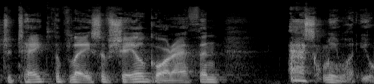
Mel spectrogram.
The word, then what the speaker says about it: Sheogorath: Oh, I was pronouncing it Sheogorath right.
